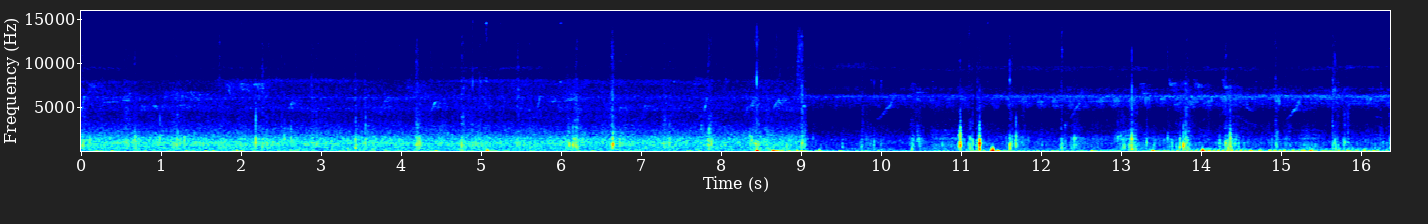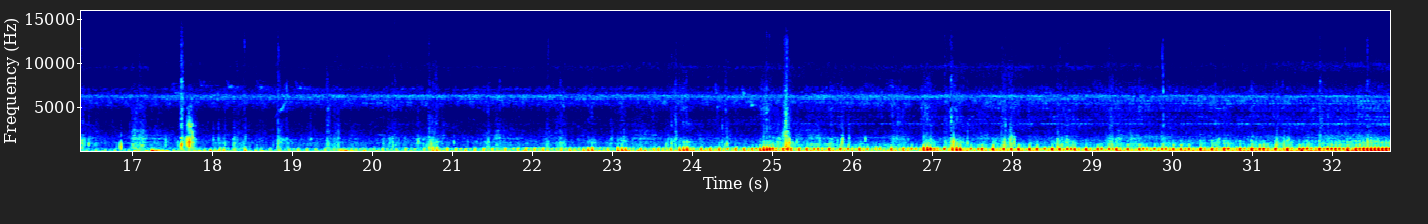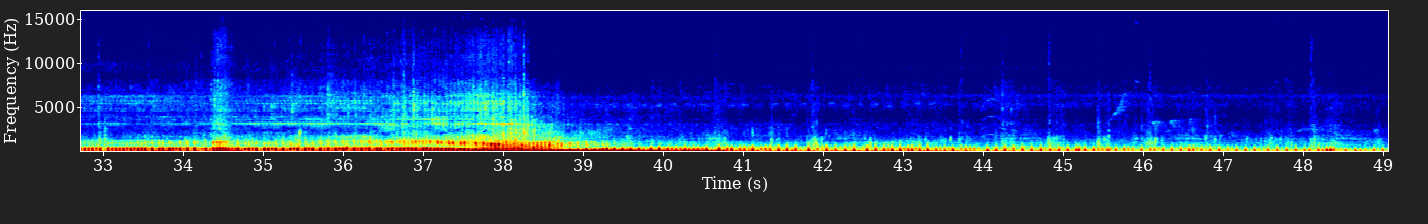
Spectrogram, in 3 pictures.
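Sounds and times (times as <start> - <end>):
footsteps: 0.0 - 36.2, 40.2 - 49.0
motorcycle engine passing by: 13.6 - 49.0.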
